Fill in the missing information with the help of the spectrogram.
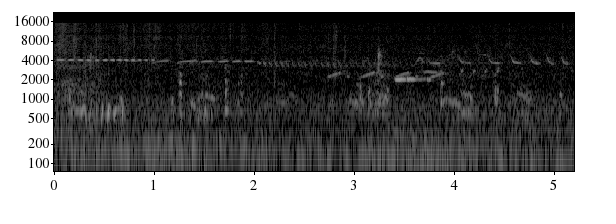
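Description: Wild turkeys calling faintly, with a high thin trill and short chirps from a small bird over them.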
